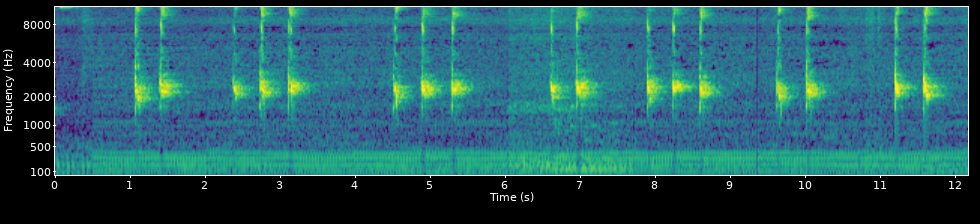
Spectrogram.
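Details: Yellow-vented bulbul in fighting mood, recorded as a lure to make other bulbuls answer; short bright chirped notes in pairs and threes, spaced irregularly, over a steady low hum and faint engine noise.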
